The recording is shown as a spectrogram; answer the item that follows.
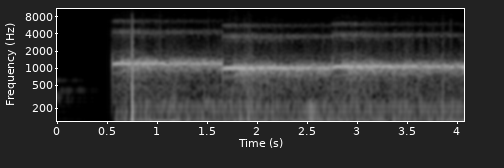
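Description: Steady high-pitched electronic whine that sets in about half a second in, after a brief silence. It steps a little lower in pitch a couple of times and has faint ticks in it.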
